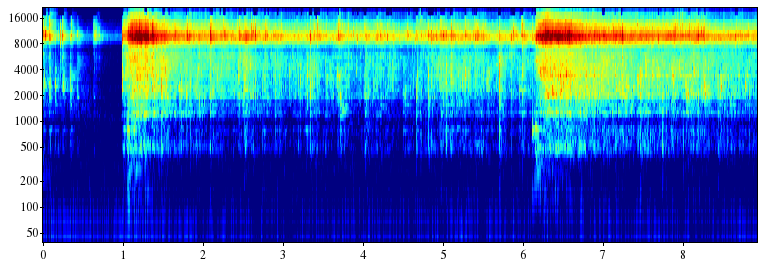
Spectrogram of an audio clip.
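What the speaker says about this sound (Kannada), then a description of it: "ಈರುಳ್ಳಿ ಹಾಕೊಳ್ಳೋಣ ಹಚ್ಚಿಟ್ಕೊಂಡಿದ್ವಲ್ಲ" Sliced onions dropped into hot oil in a pan with curry leaves, erupting into a loud, bright sizzle, with stirring scrapes and a second surge of frying near the end.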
